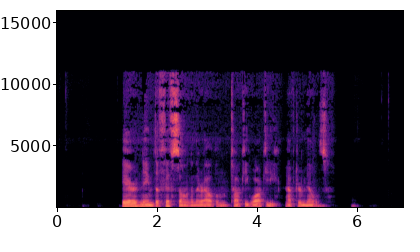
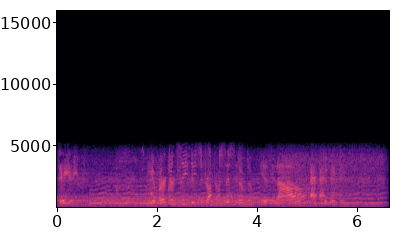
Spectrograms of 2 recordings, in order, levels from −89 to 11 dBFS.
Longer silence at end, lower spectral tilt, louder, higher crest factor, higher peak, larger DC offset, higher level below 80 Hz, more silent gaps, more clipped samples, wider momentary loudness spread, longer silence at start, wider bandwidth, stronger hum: first, 1 s vs 0.05 s; second, -4.5 dB/octave vs -6.5 dB/octave; first, -20 LUFS vs -28 LUFS; about the same, 20 dB vs 18 dB; first, -2 dBFS vs -12 dBFS; neither; first, -46 dBFS vs -64 dBFS; neither; neither; about the same, 11 LU vs 9 LU; first, 1.3 s vs 0 s; first, 11.5 kHz vs 5.4 kHz; neither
